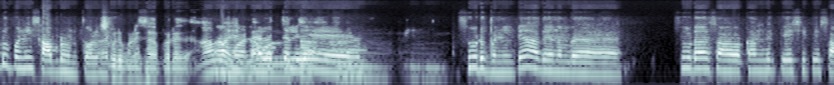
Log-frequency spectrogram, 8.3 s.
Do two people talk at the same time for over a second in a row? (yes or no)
no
